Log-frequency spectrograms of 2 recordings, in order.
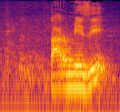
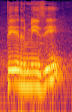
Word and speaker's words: Tirmidzi: tmizzi ada atuknya tarmizzi cara membacanya tiga tarmizzi Tirmidzi turmuzi bisa dibaca tiga tar Tir tur tarmizzi tirmizzi turmuzi sama dengan Basri Hasan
